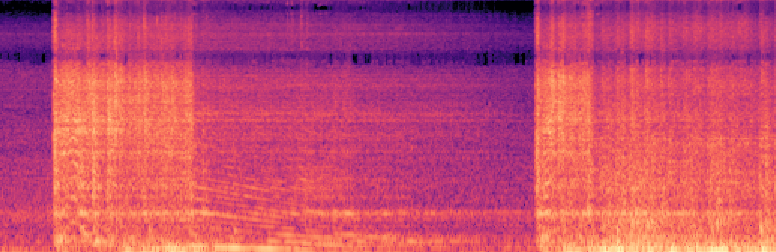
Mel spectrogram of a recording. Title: Bedford CF won't start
